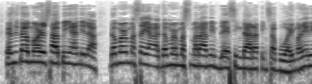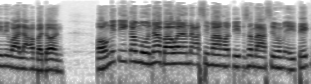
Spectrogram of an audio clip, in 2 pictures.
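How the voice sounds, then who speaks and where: A man's voice: very high-pitched, bright, forceful tone, clean tone, no room sound. Joking young man working a seminar crowd. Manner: joking, teasing the audience with call-and-response questions. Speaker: business seminar speaker. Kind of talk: lively motivational talk to a live audience.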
